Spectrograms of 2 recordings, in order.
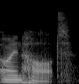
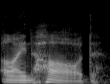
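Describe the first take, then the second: First: The name ends with almost a T sound. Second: The name ends with a clear D sound. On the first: This is how British people would say it. "if a British British person would say it, I think it'd be Einhart. So almost like heart at the end, almost a T" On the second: This is how Americans would say it. "the Americans would say Einhard. So that- they'd make the D sound"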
